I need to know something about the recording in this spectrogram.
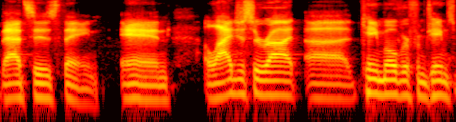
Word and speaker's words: Sarrett: So, so Elijah Surat is how he pronounced his last name.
